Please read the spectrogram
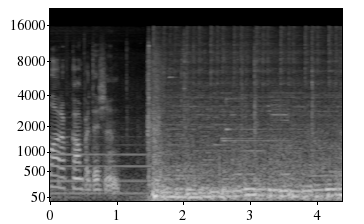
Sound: door closing; whimsical music

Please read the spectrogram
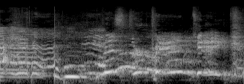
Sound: children laughing

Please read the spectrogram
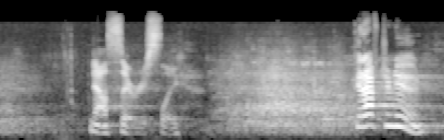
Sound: audience laughing

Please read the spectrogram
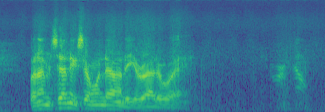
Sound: on phone

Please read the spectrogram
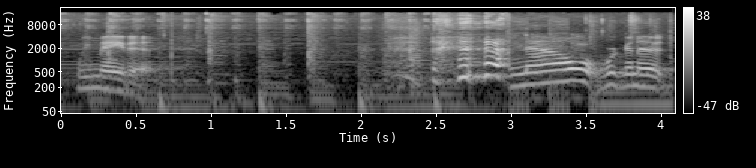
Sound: lighthearted music; laughs

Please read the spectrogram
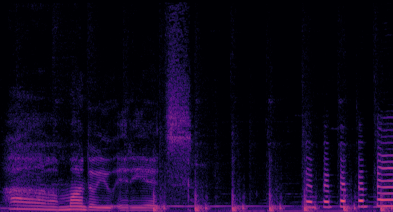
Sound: sigh

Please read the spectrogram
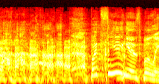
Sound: laughter

